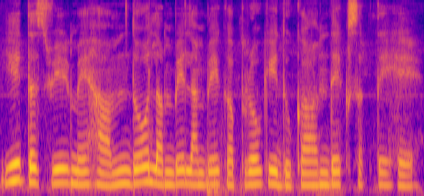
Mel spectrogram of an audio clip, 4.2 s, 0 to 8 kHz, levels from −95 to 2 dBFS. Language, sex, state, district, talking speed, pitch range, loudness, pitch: Hindi, female, Arunachal Pradesh, Papum Pare, 185 wpm, 185-205 Hz, -17 LUFS, 195 Hz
